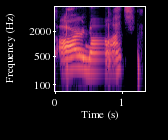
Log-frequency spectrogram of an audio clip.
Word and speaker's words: R naught: Okay, so we pronounce this R naught.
